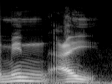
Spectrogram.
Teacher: اور اسی طرح آپ اس کو دیکھیں، دو نون ساکن ہے، نون ساکن کے فوراً بعد حروف حلقی میں سے عین آ رہا ہے، تو من آئی، من آئی، من آئی نہیں پڑھیں گے، غنہ نہیں کریں گے، من آئی، یعنی غنہ مطلب ناک میں آواز لے جا کر نہیں پڑھیں گے، سیدھا پڑھیں گے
